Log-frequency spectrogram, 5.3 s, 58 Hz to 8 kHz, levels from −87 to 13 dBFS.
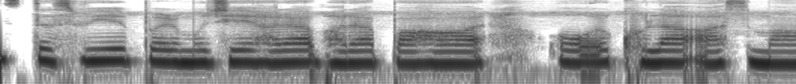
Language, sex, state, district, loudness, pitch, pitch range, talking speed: Hindi, female, Arunachal Pradesh, Papum Pare, -11 LUFS, 205 Hz, 195-215 Hz, 100 wpm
